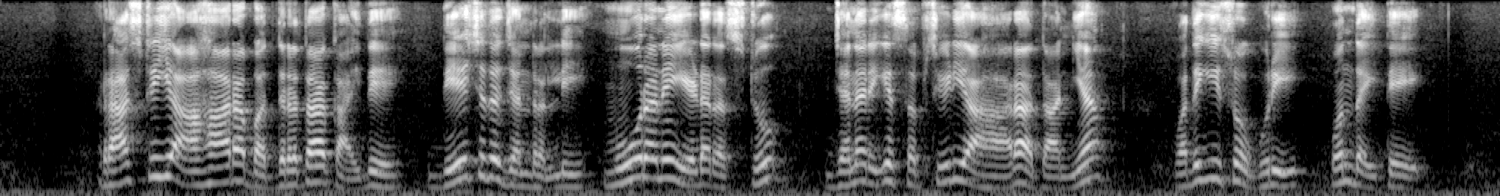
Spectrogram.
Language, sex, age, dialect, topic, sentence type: Kannada, male, 18-24, Mysore Kannada, agriculture, statement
